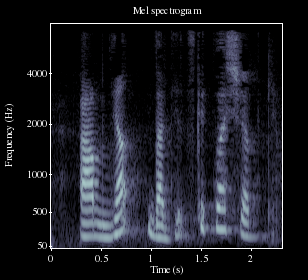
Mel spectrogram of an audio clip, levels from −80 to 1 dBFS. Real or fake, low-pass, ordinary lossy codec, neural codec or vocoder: fake; 7.2 kHz; MP3, 32 kbps; codec, 16 kHz, 0.8 kbps, ZipCodec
